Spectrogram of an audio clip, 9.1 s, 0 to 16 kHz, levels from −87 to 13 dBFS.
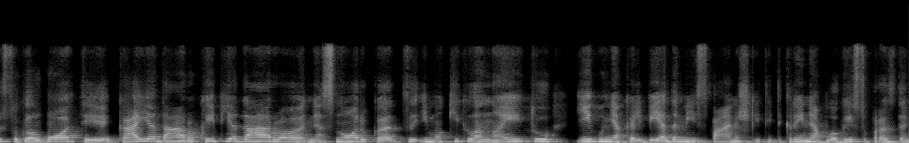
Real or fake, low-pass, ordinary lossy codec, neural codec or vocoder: fake; 10.8 kHz; AAC, 48 kbps; codec, 24 kHz, 1.2 kbps, DualCodec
